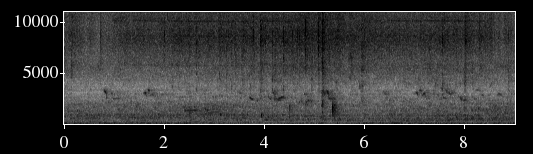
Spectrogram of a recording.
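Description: Faint outdoor ambience: a low steady hum with small, scattered bird chirps throughout, and one short sharp click about five seconds in.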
